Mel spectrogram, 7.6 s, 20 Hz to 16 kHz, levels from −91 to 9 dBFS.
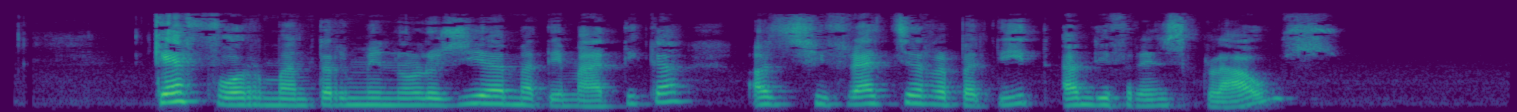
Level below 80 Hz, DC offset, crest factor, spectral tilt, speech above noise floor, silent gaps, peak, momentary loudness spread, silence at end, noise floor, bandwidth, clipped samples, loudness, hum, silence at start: -82 dBFS; under 0.1%; 26 dB; -3 dB/octave; 43 dB; none; -4 dBFS; 12 LU; 0.9 s; -71 dBFS; 11.5 kHz; under 0.1%; -28 LUFS; none; 0.8 s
